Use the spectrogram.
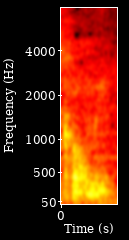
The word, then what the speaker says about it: Comey: I believe it's pronounced Comey.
